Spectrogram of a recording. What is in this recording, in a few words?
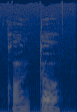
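"contour", Nigerian Pidgin, male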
